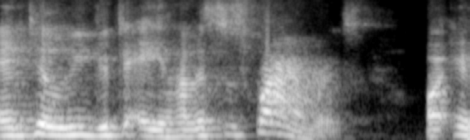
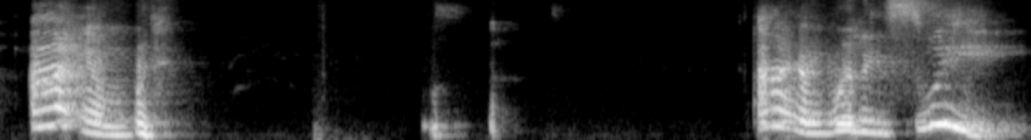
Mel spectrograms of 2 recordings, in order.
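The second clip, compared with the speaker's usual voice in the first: high, swooping words while fighting back laughter; 7 semitones higher than usual. Telling viewers people think they're mean, laughing while talking. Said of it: "I'm trying not to laugh so hard".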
